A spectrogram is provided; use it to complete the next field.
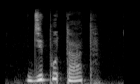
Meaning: deputy, assemblyman, delegate
- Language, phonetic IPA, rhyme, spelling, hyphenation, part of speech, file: Russian, [dʲɪpʊˈtat], -at, депутат, де‧пу‧тат, noun, Ru-депутат.ogg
